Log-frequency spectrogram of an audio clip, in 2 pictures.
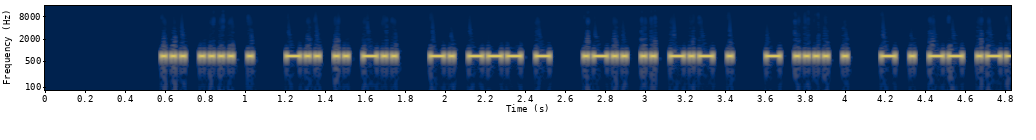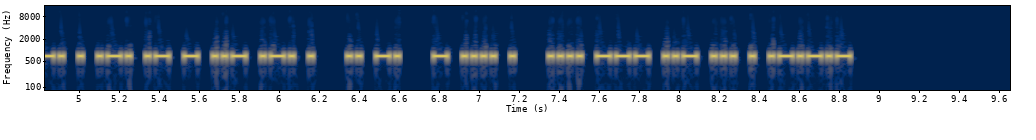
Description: Morse code, heard as a keyed tone, about 50 wpm, 700 Hz. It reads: SHE DID NOT LIKE THE TEMPERATURE IN THE HOUSE.
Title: Sentences from Top 1000 Words - Review Part 4 - 50wpm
